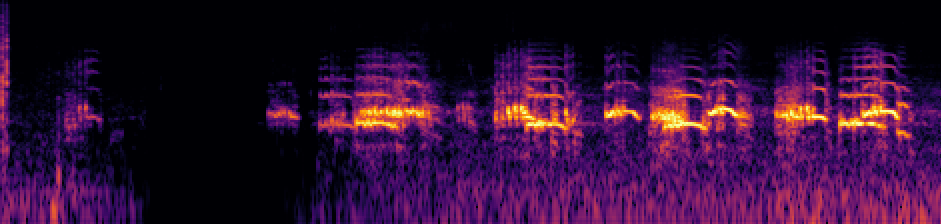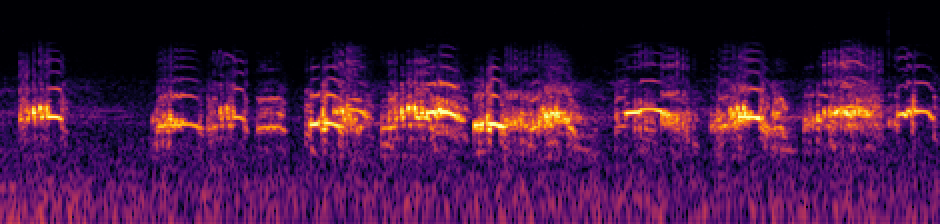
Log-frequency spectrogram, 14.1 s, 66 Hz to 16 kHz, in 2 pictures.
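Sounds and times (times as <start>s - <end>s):
cranes trumpeting in flight over Polder Glies in Bremerhaven Germany: 2.0s - 14.0s.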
